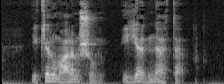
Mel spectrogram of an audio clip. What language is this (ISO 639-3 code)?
kab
